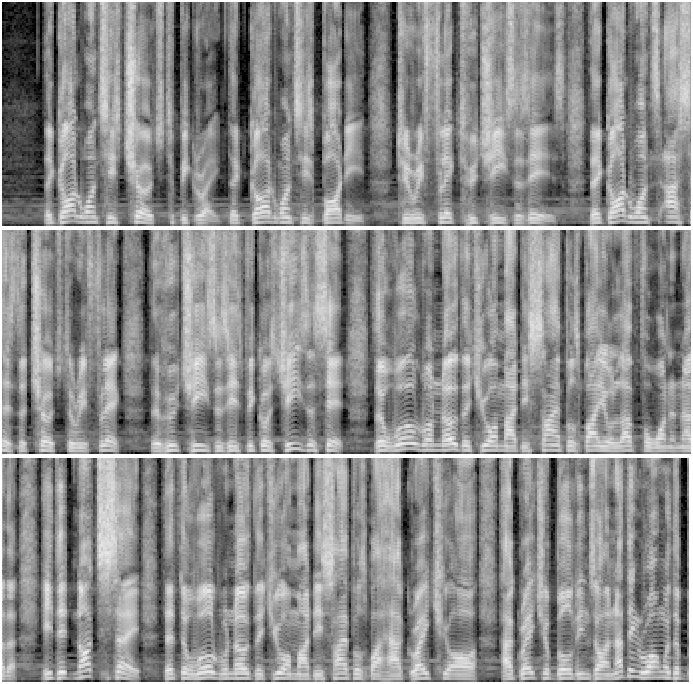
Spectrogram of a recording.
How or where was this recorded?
large echoing room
